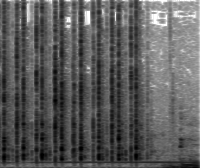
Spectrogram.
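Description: A fast rattle of sharp clicks, about eight a second, stopping about a second and a half in. A faint steady tone sounds beneath it.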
